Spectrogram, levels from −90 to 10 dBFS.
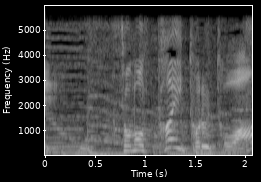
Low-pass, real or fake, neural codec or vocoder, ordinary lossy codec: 5.4 kHz; real; none; none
